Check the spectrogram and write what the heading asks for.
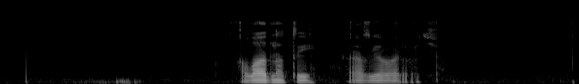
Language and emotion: Russian, neutral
